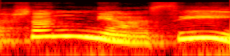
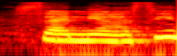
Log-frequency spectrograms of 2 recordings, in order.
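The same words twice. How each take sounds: First: "सन्यासी" as san-nyaa-si; correct pronunciation. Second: "सन्यासी" as sa-nyaa-si; no held nasal in "सन्यासी"; wrong pronunciation. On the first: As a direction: hold the nasal in "सन्यासी". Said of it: "सन्यासी नहीं होता". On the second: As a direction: run sa straight into nya in "सन्यासी". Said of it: "नहीं होता". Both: Shown as a demonstration.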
